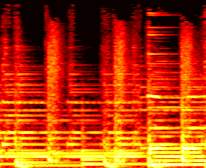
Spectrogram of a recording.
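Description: Background music: an instrumental tune with a steady beat.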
